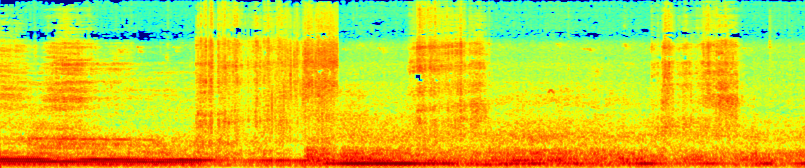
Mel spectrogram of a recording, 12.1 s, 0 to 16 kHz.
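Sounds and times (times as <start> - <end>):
engine droning: 0.0 - 12.0.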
